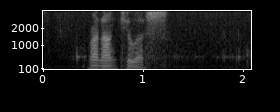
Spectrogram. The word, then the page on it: Ranunculus: ran-nun-CUE-lus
